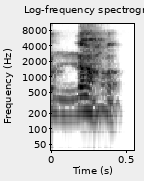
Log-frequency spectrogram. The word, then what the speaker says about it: नः: या तो हम लोग बोल देते हैं धियो यो न प्रचोदयात्, ना नहीं है, न।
